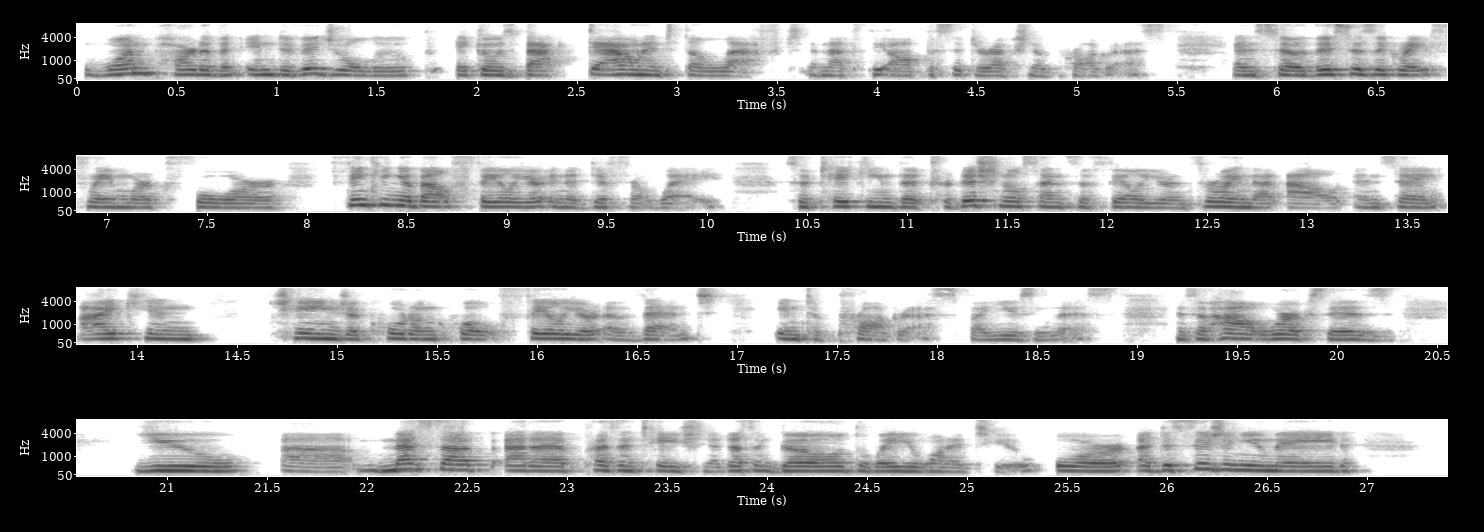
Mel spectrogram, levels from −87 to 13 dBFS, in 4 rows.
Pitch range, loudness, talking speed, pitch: 185-210 Hz, -27 LUFS, 190 wpm, 195 Hz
